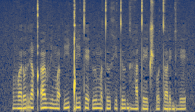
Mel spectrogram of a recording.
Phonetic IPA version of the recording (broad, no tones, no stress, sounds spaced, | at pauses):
v ʌ ɾ o r i qʼ ɯ v i m ʌ ʔ i ǃ i t e ʔ ɯ m ʌ t ɯ x i t ɯ ɡʱ a t e t͡ʃʼ o t ʌ ɾ e ɡʱ e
